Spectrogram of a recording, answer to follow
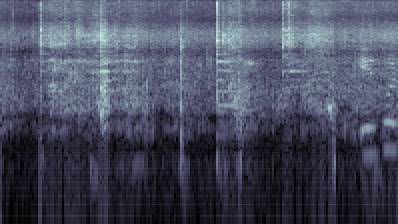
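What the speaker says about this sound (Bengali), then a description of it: "রসুনটা দিয়ে আমি আবারও কষিয়ে নিচ্ছি" Garlic paste sautéed with chicken in a pan, a steady sizzling hiss broken by several sharp scrapes of a stirring spoon, close and fairly loud with no voices.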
